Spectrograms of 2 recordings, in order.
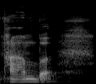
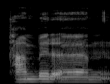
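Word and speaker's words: thumb: তারপরে এখানে থাম্ব, থাম্বের উচ্চারণ হওয়ার কথা ছিল কিন্তু এখানে থাম্ব উচ্চারিত না হয়ে উচ্চারণ হবে থাম, যার অর্থ হচ্ছে হাতের বুড়ো আঙ্গুল।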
